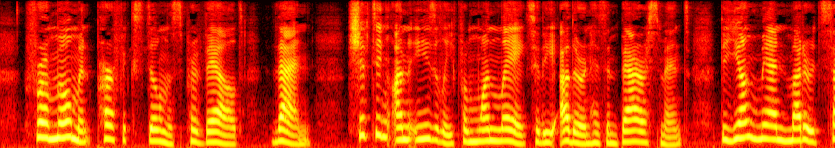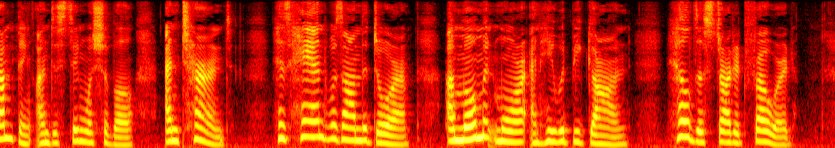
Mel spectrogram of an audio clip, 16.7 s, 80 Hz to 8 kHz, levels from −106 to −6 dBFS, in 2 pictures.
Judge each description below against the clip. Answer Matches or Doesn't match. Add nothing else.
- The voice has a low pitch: Doesn't match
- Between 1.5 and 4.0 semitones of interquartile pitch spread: Doesn't match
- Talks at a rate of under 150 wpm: Doesn't match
